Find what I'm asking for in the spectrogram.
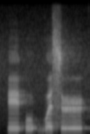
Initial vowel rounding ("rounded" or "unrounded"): unrounded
